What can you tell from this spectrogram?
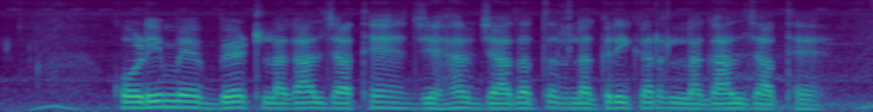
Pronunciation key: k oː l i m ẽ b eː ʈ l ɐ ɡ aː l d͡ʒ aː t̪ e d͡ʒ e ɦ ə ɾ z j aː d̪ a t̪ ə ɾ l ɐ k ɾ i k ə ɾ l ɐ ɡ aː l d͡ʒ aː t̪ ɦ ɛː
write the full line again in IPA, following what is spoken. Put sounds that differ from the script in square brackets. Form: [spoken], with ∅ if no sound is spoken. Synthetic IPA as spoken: k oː [ɽ] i m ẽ b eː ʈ l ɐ ɡ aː l d͡ʒ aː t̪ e d͡ʒ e ɦ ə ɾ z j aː d̪ a t̪ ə ɾ l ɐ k ɾ i k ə ɾ l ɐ ɡ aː l d͡ʒ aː t̪ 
